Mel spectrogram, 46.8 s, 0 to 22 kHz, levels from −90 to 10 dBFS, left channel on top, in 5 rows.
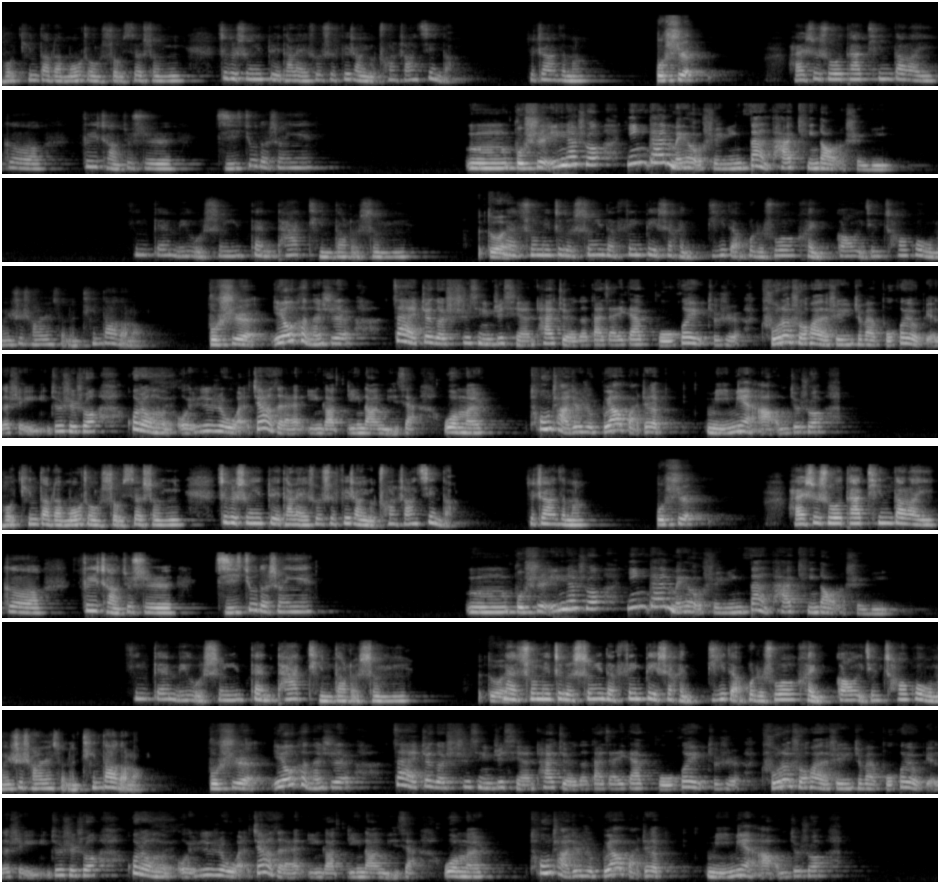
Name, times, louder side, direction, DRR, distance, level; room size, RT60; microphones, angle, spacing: voice 1, 0.0-4.5 5.3-5.9 7.7-9.9 10.2-11.1 11.5-12.5 20.0-22.8 23.7-29.5, right 7 dB, 85° right, 0.3 m, -29 dB
voice 2, 6.6-7.0 14.0-18.3 23.5-23.8 30.2-42.3 42.7-44.1 44.5-45.8, left 3 dB, 30° left, 0.4 m, -28 dB
17.0 x 7.6 x 2.3 m
head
